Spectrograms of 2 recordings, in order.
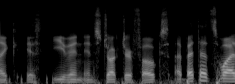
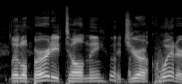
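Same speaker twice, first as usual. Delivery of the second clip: very loud, booming, mocking, taunting drill-instructor voice; 4 semitones higher, 10 dB louder than usual. Imagining heckling a trainee as an outside consultant: mock taunting a recruit. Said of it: "Be like".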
